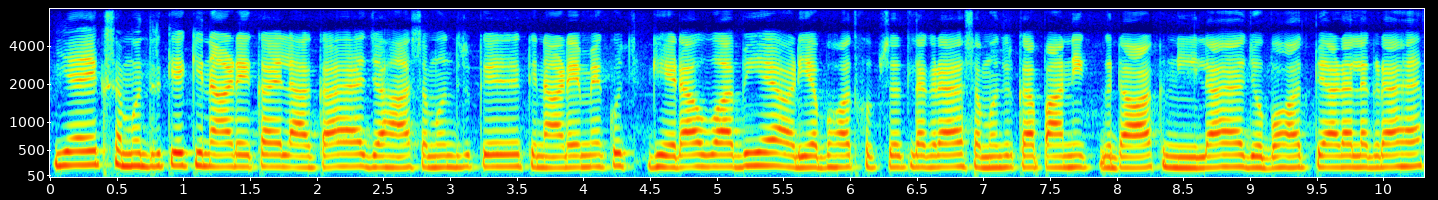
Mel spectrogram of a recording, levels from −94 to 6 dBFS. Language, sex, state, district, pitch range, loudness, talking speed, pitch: Hindi, female, Bihar, Saharsa, 200-215 Hz, -15 LUFS, 215 wpm, 205 Hz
